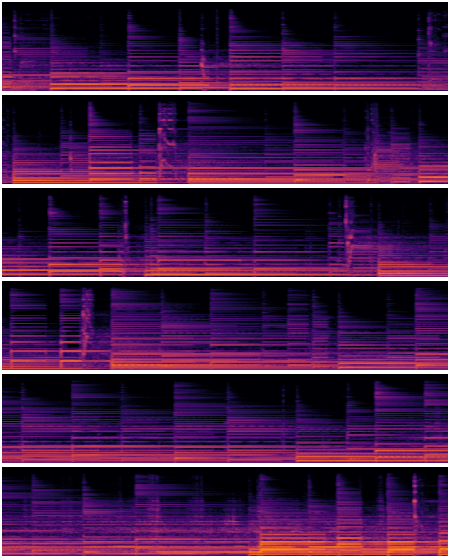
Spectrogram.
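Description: Background music on a plucked string instrument: slow notes and low chords, each struck and left to ring and fade, one every second or two.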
